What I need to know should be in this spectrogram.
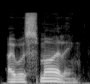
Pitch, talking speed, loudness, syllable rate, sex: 115 Hz, 200 wpm, -13 LUFS, 5.5 syllables/s, male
